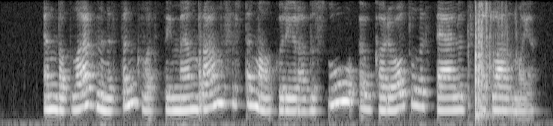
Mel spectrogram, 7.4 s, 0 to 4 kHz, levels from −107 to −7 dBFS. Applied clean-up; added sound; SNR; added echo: none; Coin (dropping); 16 dB; reverberation time 0.2 s.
